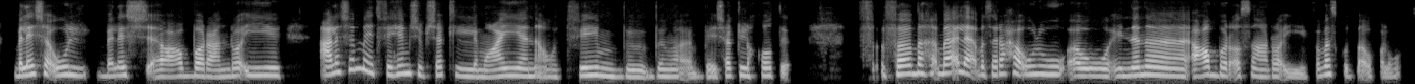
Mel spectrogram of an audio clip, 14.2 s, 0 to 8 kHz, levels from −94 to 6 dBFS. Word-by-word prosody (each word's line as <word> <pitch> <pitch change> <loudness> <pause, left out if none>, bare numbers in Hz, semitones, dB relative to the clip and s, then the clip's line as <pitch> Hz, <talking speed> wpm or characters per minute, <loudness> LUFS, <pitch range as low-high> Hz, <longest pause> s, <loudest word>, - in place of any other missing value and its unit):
بلاش 240 +5 +2
أقول، 230 -1 +1
بلاش 210 +2 -4
أعبّر 200 +2 +1
عن 185 +1 -1
رأيي 225 +1 0 0.4
علشان 305 +10 +3
ما 375 - +1
يتفهِمش 265 -1 -2
بشكل 215 -3 -3
مُعين 205 +3 +1
أو 190 - -5
يتفهِم 210 +2 0
ب 185 - -9 0.3
بم 195 - -3 0.2
بشكل 210 - -2
خاطئ، 215 +2 -3 0.7
ف - - -18
فب 260 +1 +4 0.3
باقلق 275 -1 +4
بصراحة 240 +2 0
أقوله 250 -1 0
أو 210 -1 +2
إن 210 +2 -2
أنا 230 +2 +4 0.4
أعبّر 220 +2 +3
أصلًا 205 -1 -5
عن 190 - -2
رأيي، 90 - -4
فباسكت 250 +5 -3
بقى - - -2
وخلاص. - - -10
215 Hz, 135 wpm, -24 LUFS, 200-240 Hz, 0.7 s, فب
